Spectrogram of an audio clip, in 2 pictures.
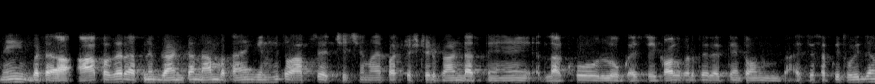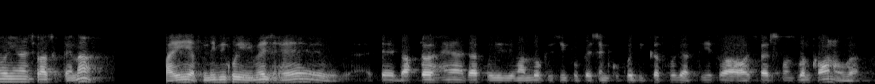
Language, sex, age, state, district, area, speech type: Hindi, male, 30-45, Uttar Pradesh, Hardoi, rural, conversation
